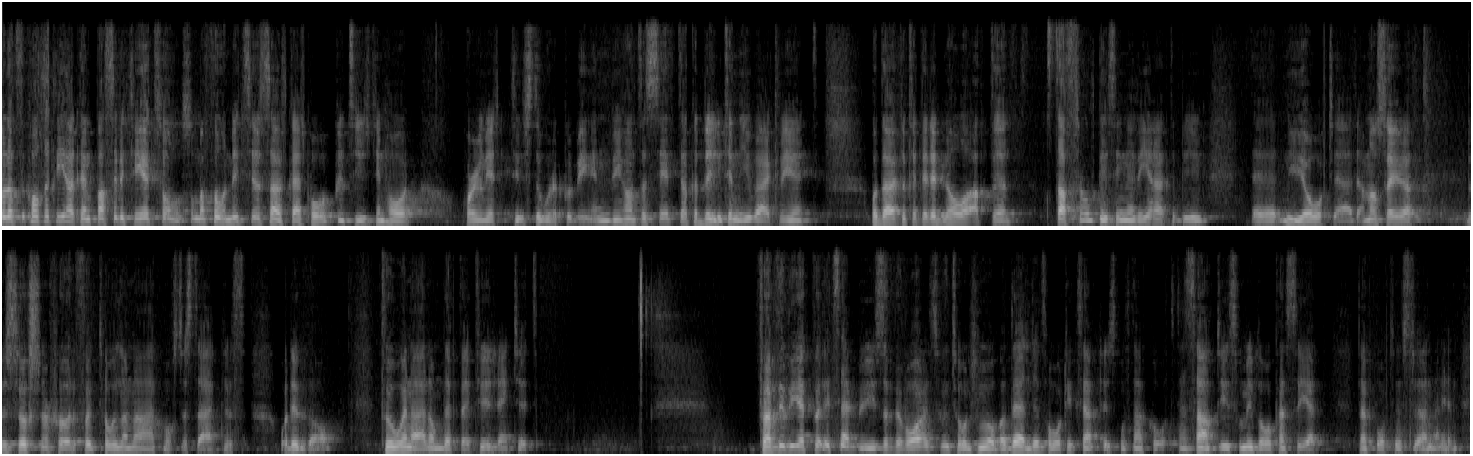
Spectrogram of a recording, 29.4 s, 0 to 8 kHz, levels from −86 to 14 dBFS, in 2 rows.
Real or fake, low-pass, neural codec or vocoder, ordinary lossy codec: fake; 7.2 kHz; codec, 16 kHz, 0.5 kbps, X-Codec, HuBERT features, trained on balanced general audio; none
